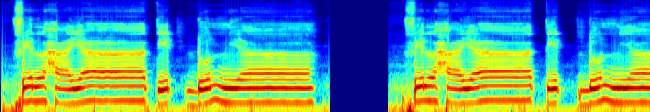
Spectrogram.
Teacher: Bermakna kalau dikatakan izhar, nun jelas, ya jelas, dan tidak ada dengung. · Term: izhar wajib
